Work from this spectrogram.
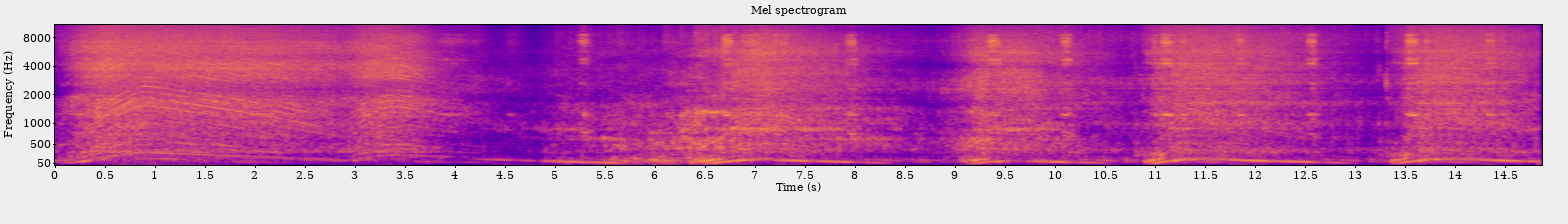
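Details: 2003 Honda Accord 3.0L V6 6-speed manual revving hard, bright bell-like metallic rattle like an old alarm clock, worst in low gears on engine braking, loudest passenger side bottom of bay; heat shields mostly ruled out, owner suspects belt tensioner or A/C compressor, never found.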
